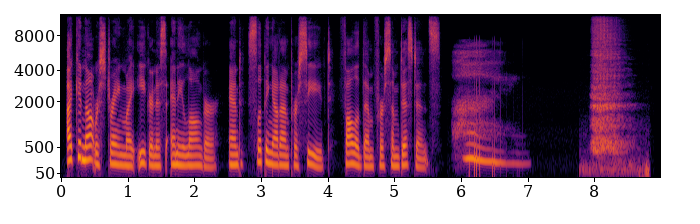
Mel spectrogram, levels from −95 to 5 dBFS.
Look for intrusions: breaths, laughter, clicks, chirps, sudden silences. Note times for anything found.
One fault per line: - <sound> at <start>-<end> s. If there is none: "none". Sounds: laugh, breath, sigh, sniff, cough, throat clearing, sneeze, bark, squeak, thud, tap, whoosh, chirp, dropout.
- sigh at 5.9-7.1 s
- sigh at 7.8-8.8 s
